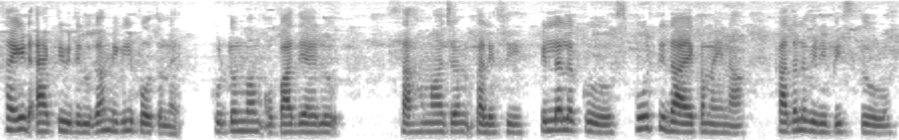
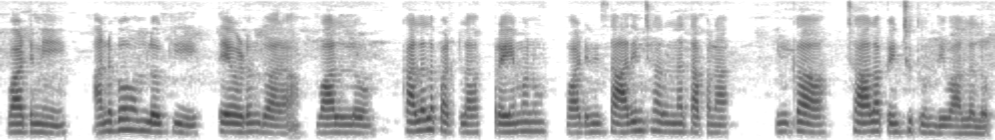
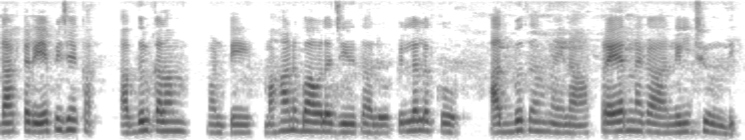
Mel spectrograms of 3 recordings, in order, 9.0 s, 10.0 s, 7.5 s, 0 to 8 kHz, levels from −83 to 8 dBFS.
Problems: background sounds at intervals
